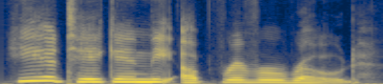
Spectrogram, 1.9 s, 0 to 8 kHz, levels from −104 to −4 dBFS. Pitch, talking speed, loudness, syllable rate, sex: 245 Hz, 220 wpm, -14 LUFS, 5.3 syllables/s, female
